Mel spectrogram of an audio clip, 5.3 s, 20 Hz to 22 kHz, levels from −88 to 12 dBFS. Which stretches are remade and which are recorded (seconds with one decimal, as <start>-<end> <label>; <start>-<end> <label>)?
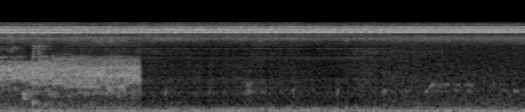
0.0-0.7 recorded; 0.7-3.9 remade; 3.9-5.3 recorded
